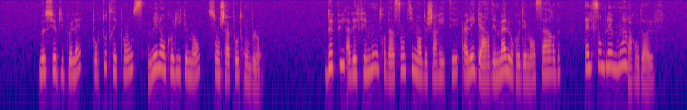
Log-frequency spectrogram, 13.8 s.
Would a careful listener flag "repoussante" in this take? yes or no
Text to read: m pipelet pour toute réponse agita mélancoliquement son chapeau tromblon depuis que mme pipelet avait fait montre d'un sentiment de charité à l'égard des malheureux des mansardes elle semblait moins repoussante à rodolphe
yes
